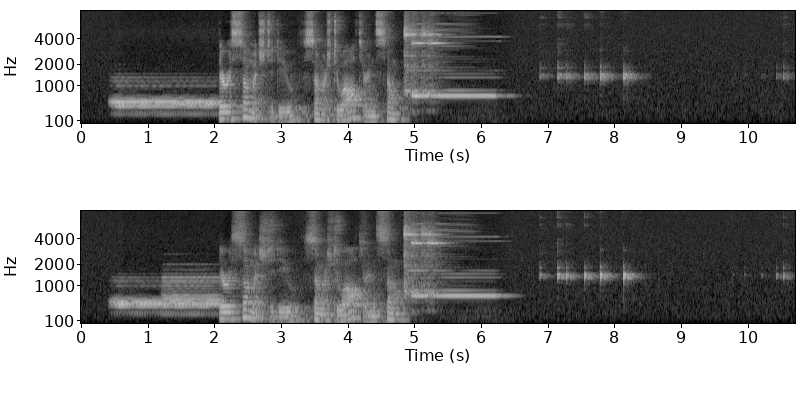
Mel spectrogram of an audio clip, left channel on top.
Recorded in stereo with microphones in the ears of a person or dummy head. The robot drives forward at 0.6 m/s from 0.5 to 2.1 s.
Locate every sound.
2.1 s a man speaking: 45° left (ahead or behind), 0.8 m
4.8 s a doorbell: 25° right (ahead or behind), 1.9 m
6.9 s tapping: 35° right (ahead or behind), 0.8 m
